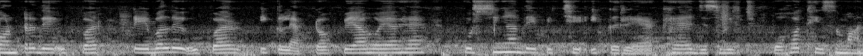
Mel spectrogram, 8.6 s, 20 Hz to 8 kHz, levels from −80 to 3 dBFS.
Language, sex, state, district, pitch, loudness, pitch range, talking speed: Punjabi, female, Punjab, Kapurthala, 200 Hz, -13 LUFS, 185-210 Hz, 155 wpm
